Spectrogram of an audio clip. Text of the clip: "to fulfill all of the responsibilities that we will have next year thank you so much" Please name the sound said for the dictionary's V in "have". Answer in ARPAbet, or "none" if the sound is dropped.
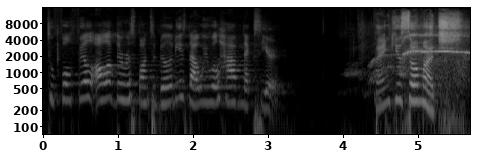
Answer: V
